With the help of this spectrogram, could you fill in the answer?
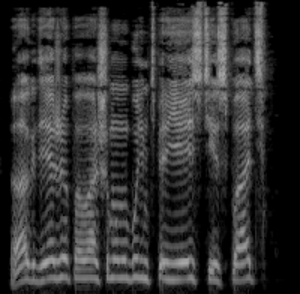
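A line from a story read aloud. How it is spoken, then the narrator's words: Creaky voice. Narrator (Russian): скрипучим голосом осведомился полботинка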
